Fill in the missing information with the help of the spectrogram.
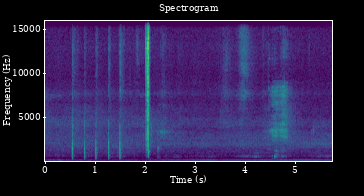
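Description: A freshly picked watermelon, sold as the yellow-fleshed 'Queen Yellow' variety, is tapped six times to judge whether it is ripe: five light, dry knocks in quick succession, then one louder, sharper tap, each short and bright with almost no ring. When cut open it proves ripe but not yellow, and its rind is not as it should be.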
